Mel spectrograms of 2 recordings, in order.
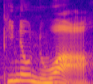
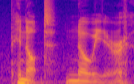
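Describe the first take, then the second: First: Pinot is said the French way. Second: Pinot is said as English spelling suggests.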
